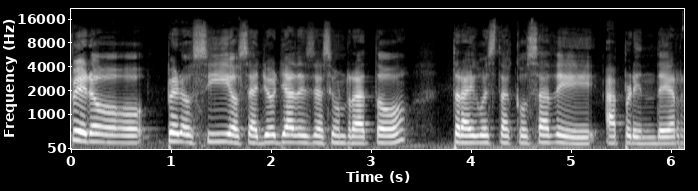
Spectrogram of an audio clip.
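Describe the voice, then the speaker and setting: In a very clean recording with a silent background, a woman speaks very slowly at a medium pitch with flat, monotone intonation. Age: 20s. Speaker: podcast co-host, dancer. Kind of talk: casual chat.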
